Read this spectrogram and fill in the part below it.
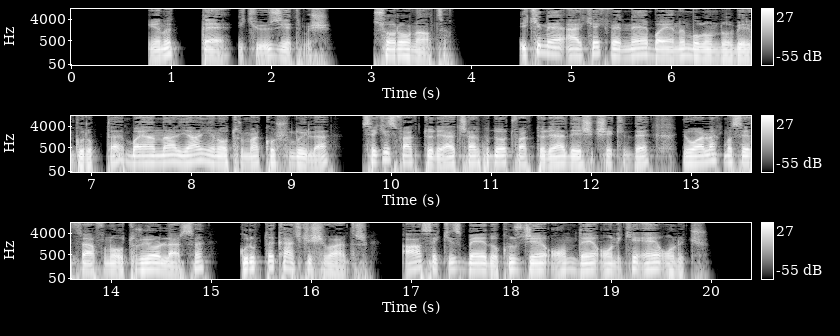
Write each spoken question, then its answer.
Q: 2N erkek ve N bayanın bulunduğu bir grupta bayanlar yan yana oturmak koşuluyla 8 faktöriyel çarpı 4 faktöriyel değişik şekilde yuvarlak masa etrafına oturuyorlarsa grupta kaç kişi vardır?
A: Yanıt D 12.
